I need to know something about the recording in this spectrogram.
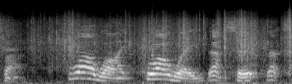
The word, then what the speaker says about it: Huawei: Now, senior Tories form Wolverines group to oppose how do you pronounce that? Huawei, that's it, that's how it goes.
